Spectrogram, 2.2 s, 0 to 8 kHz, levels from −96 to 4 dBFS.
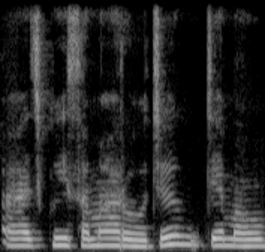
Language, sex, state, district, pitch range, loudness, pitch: Garhwali, female, Uttarakhand, Tehri Garhwal, 215-230 Hz, -28 LUFS, 220 Hz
